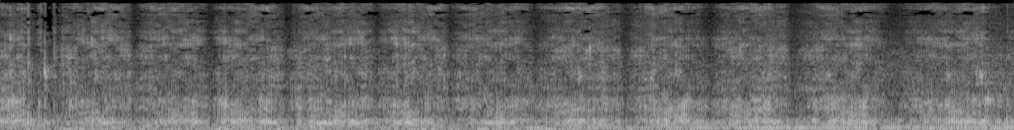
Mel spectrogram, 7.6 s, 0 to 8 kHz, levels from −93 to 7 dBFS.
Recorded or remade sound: remade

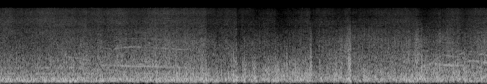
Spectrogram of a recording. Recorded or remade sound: remade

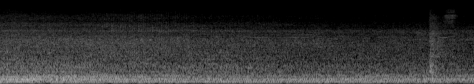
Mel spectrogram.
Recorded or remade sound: recorded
